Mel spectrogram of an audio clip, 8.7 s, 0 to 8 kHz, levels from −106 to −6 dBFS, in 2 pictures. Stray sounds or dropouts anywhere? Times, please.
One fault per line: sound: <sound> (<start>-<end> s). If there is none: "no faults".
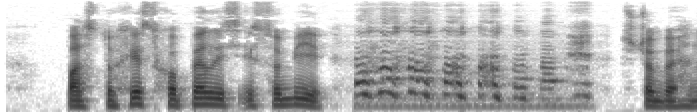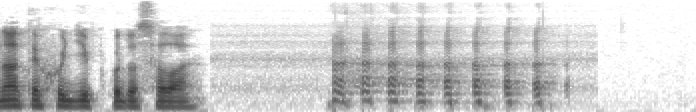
sound: laugh (2.2-3.8 s)
sound: laugh (6.4-7.9 s)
